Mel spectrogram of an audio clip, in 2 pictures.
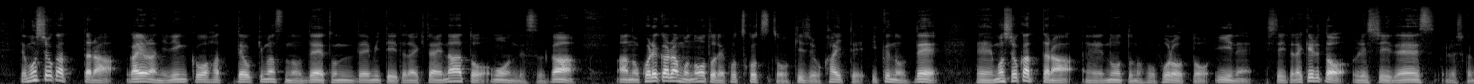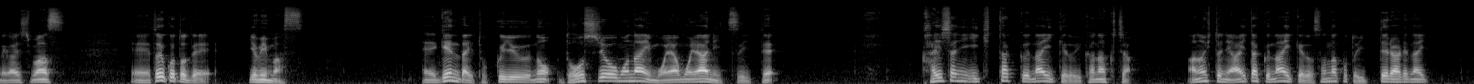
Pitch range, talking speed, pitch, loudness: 95-135 Hz, 395 characters per minute, 110 Hz, -23 LUFS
